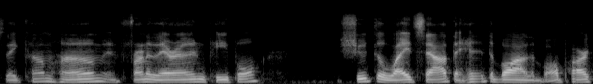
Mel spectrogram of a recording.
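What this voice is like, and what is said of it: Strong Philadelphia accent. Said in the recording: “You slipped into a little extra Philly accent there. This was really nice.”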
